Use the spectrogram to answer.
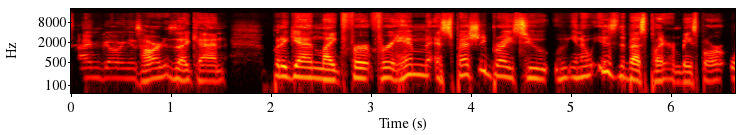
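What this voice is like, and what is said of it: Strained, failing hoarse voice. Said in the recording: “my voice is, I'm so sorry. My voice is dying.”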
